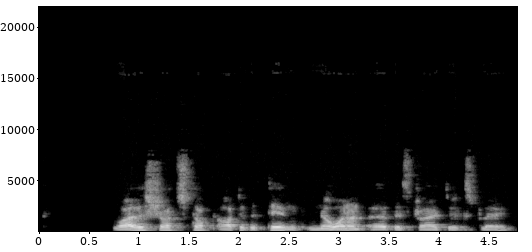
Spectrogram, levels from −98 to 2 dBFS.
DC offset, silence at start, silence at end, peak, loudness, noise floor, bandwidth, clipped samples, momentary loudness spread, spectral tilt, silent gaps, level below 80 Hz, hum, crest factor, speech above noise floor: under 0.1%; 0.75 s; 0.1 s; -4 dBFS; -22 LUFS; under -90 dBFS; 7.4 kHz; under 0.1%; 11 LU; -6.5 dB/octave; none; -64 dBFS; none; 18 dB; over 69 dB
